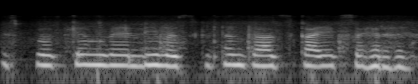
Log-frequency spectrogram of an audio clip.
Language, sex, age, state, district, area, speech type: Hindi, female, 30-45, Uttar Pradesh, Sitapur, rural, read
